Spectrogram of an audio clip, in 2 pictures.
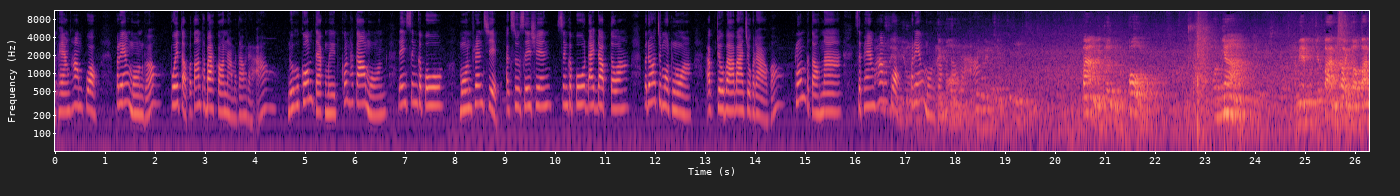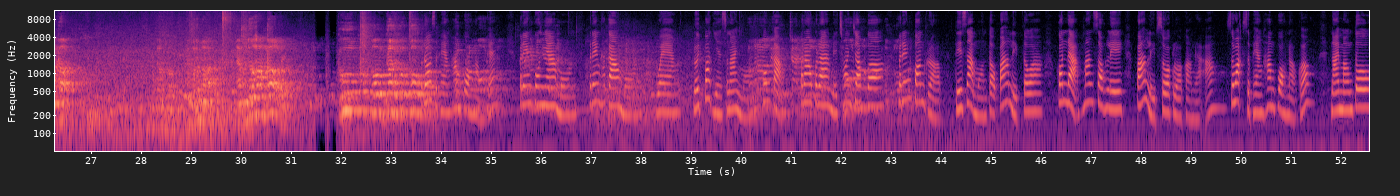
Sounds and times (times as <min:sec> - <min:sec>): Female speech, woman speaking: 0:00.0 - 0:18.7, 0:33.4 - 0:52.5
Male speech, man speaking: 0:16.4 - 0:19.6, 0:20.6 - 0:22.1, 0:23.2 - 0:24.0, 0:24.8 - 0:26.8, 0:28.3 - 0:31.2, 0:31.9 - 0:36.3, 0:40.1 - 0:43.4.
